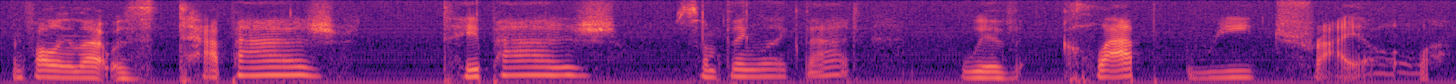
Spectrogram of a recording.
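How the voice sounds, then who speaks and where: Speaking slowly in a medium-pitched voice with a sharp tone, this radio DJ rambles casually through her own music show, apologizing and poking fun at herself. She has a cold-stuffed nose, and the low-quality recording from her home mic is full of static and faint noise.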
